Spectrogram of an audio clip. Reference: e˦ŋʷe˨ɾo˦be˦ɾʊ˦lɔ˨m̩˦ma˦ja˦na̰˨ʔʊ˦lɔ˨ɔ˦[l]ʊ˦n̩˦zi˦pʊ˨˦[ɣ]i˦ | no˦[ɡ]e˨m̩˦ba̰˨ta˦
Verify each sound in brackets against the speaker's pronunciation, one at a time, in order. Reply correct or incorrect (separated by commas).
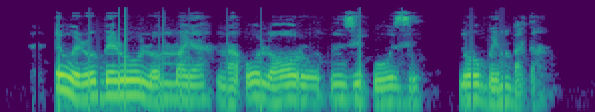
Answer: incorrect, incorrect, incorrect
